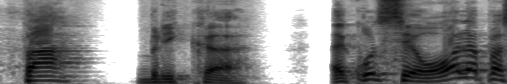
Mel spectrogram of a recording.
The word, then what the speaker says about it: fábrica: pra sua escrita correto Quando você vê o acento no fa você vai falará fábrica aí quando você olha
